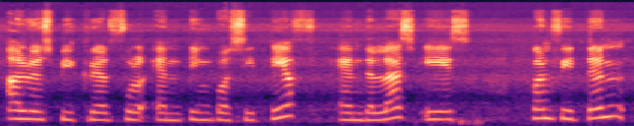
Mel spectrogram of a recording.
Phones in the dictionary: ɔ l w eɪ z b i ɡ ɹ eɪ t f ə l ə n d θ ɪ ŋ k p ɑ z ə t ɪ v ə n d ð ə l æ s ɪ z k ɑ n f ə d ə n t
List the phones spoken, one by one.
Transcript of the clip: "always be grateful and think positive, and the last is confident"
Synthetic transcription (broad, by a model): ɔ l w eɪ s b i ɡ ɹ eɪ t f ə l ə n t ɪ ŋ p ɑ s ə t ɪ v ə n d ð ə l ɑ s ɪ s k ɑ n f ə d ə n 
